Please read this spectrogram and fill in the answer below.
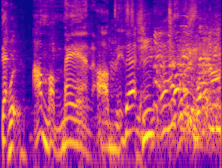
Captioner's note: laughing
